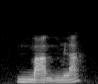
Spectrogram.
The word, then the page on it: mammla: Bas Rhin; Schiltigheim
